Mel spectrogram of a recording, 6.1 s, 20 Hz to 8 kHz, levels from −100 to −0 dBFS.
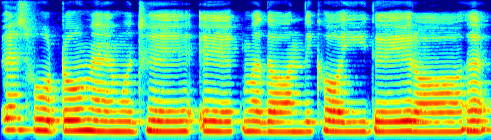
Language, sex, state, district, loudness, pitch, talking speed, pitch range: Hindi, female, Madhya Pradesh, Umaria, -14 LUFS, 215 Hz, 95 wpm, 210-225 Hz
